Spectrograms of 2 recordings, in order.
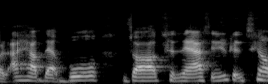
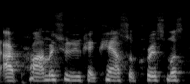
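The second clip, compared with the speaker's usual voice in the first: ordinary talk, nothing marked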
